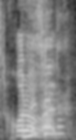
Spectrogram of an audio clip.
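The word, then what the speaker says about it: khorovats: It's called a kororats? Kororats? – Kororats. – Okay, thank you.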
